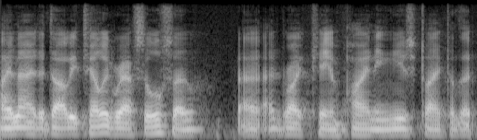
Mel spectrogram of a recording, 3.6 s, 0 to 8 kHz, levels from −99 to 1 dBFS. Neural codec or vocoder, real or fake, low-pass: codec, 16 kHz, 1 kbps, FunCodec, trained on Chinese and English, 50 frames a second; fake; 7.2 kHz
